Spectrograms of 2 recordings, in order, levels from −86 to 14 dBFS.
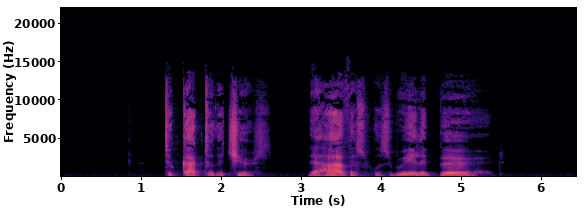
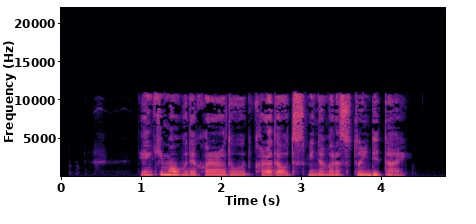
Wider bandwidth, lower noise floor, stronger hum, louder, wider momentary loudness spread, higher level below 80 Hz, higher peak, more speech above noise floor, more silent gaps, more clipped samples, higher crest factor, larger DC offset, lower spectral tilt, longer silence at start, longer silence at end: first, 14.5 kHz vs 11.5 kHz; first, -79 dBFS vs -58 dBFS; neither; second, -28 LUFS vs -23 LUFS; first, 13 LU vs 8 LU; second, -66 dBFS vs -56 dBFS; about the same, -8 dBFS vs -6 dBFS; first, 50 dB vs 35 dB; neither; neither; first, 24 dB vs 18 dB; neither; about the same, -3.5 dB/octave vs -4 dB/octave; first, 1.3 s vs 1 s; first, 1.2 s vs 0.5 s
